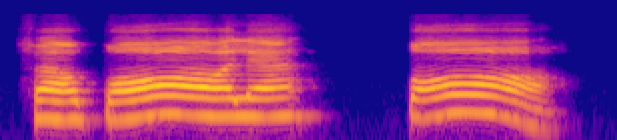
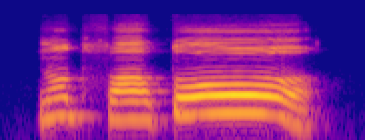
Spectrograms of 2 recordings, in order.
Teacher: Epiglottis return, because this is a heavy alif. Not circling your lips. If you circle, you will give it a hint of the sound of the vowel.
